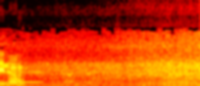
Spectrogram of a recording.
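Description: A voice finishes a couple of words, then a steady low rumble of a road vehicle's engine running.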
